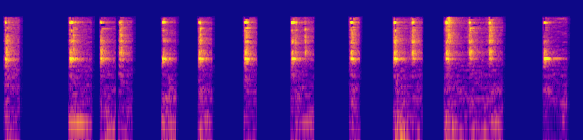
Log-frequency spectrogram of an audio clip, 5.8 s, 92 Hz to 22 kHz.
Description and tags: fluorescent light flickering 1
A fluorescent light flickering as it struggles to turn on.
flourescent, fluorescent, light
